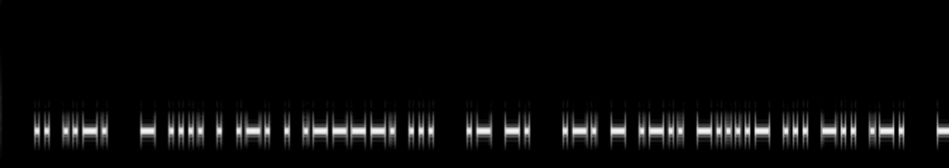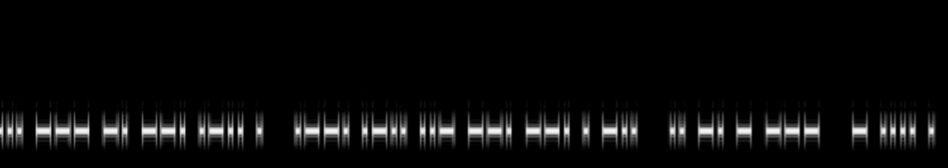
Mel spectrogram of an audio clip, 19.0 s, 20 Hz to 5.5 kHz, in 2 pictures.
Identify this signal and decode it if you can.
Morse code, heard as a keyed tone, about 25 wpm, 600 Hz. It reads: IF THERE'S AN RTL-SDR DONGLE PLUGGED INTO THE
